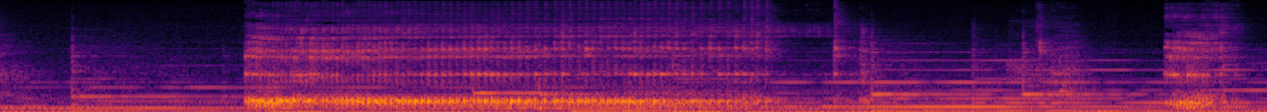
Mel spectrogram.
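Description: A man's long, loud burp starting about a second in and lasting nearly three seconds: gas coming up after chugging carbonated Sprite. A shorter burst follows near the end, over steady background music.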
